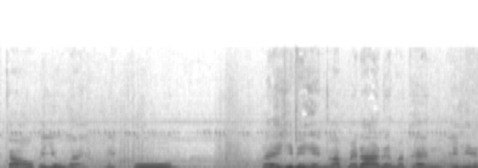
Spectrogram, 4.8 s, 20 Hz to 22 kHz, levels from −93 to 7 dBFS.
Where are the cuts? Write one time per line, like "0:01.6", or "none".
none

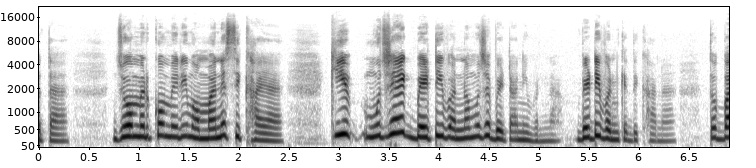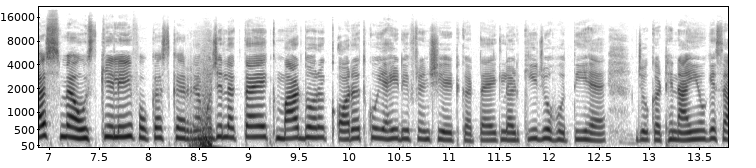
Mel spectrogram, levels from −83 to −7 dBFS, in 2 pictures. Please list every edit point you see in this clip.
0:08.6

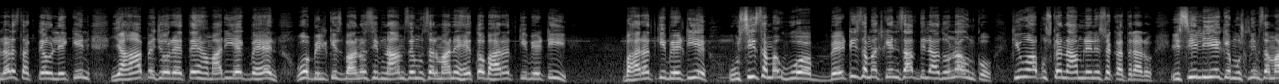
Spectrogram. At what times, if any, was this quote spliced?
none

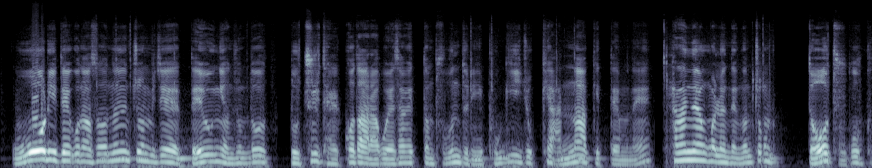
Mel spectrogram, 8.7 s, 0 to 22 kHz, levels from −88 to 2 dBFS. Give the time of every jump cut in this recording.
0:02.8
0:06.6

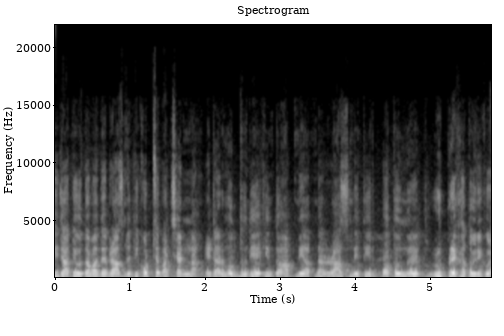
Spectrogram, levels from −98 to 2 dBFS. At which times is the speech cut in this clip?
0:01.9
0:04.9

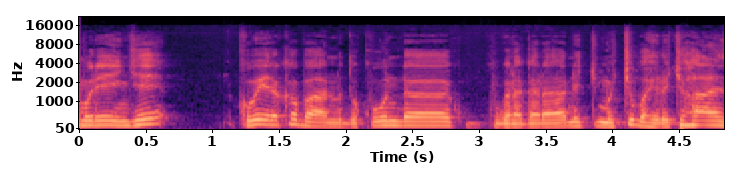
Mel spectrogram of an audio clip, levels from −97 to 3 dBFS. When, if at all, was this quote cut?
none

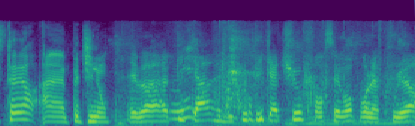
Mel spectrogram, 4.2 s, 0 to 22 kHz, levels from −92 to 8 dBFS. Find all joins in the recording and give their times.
none

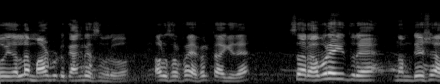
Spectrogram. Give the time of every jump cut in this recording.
none

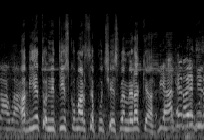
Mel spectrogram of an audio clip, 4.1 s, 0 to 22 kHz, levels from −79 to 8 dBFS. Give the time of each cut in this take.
none

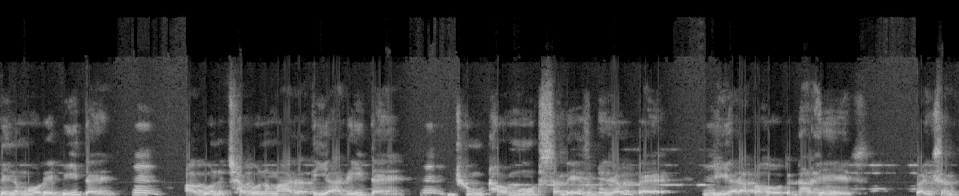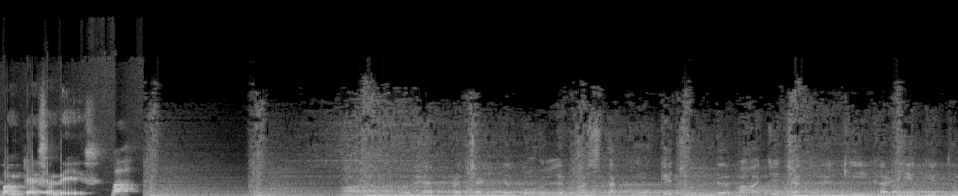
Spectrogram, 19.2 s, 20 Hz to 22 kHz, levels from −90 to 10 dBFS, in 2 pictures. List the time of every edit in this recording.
0:11.0

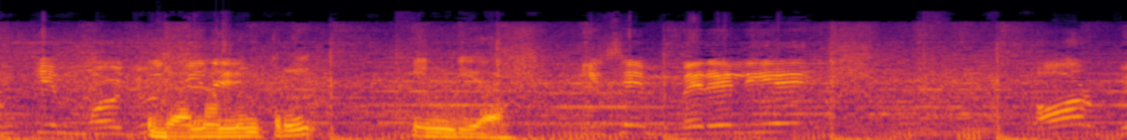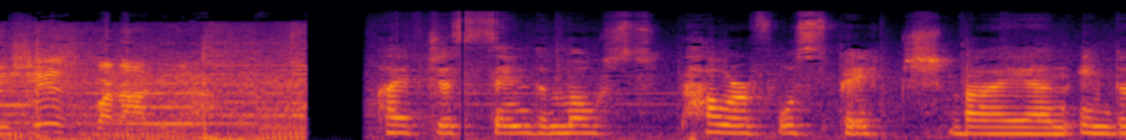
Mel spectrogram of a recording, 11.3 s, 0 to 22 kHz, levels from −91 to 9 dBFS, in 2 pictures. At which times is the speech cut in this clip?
0:07.2

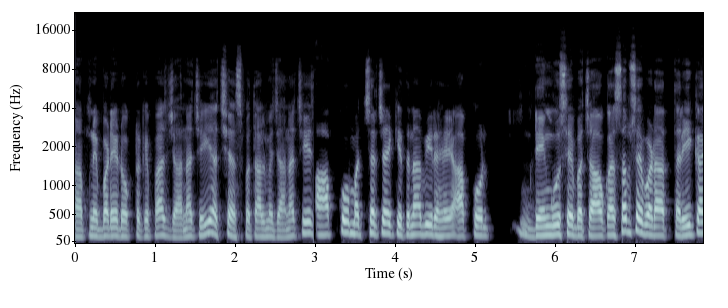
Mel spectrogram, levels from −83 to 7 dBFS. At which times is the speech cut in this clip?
0:03.0

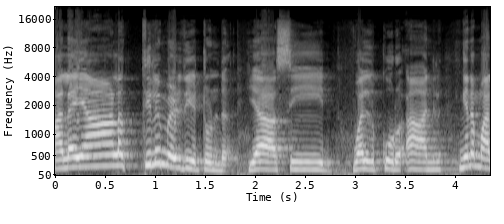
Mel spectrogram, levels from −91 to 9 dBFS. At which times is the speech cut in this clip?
0:01.7

